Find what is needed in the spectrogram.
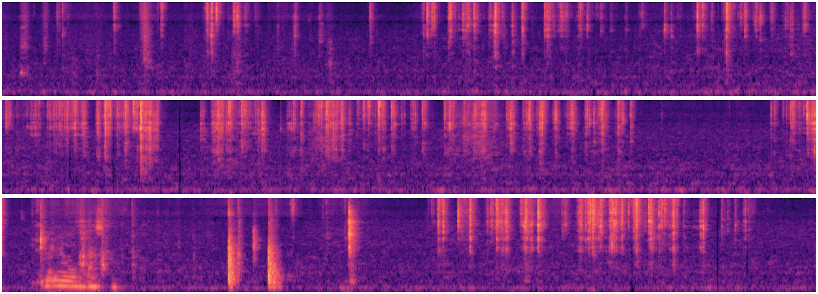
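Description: Nail transfer foil crinkling and rustling in fits as it is rubbed onto a gel-coated nail and peeled away, with a few sharp ticks.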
